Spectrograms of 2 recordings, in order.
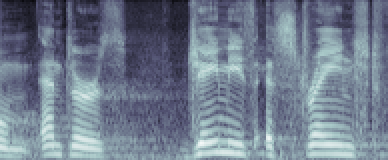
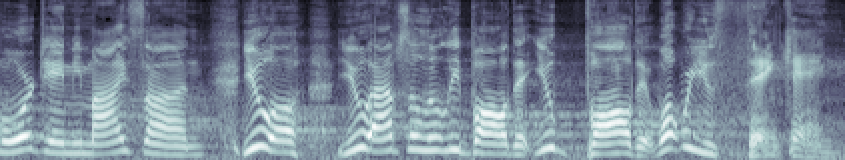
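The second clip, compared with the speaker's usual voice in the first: put-on mocking, taunting tone; 3 semitones higher than usual. Retelling how a man mocks Jamie in front of everyone, retelling a mocking taunt. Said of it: "He mocks him".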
